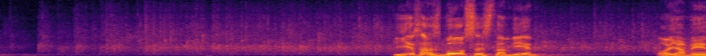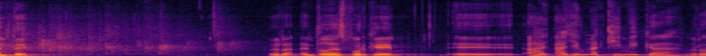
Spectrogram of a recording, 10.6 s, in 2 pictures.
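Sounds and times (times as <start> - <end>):
audience applause: 0.0 - 7.2
speech: 3.0 - 4.2, 4.9 - 5.7, 7.3 - 10.5.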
